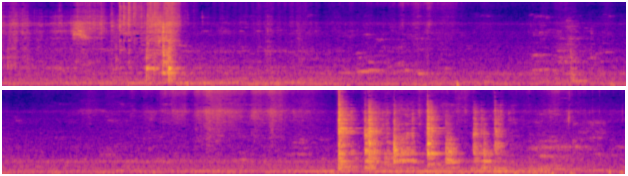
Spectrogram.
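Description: A brief clatter early on as whole spices drop into an aluminium pressure cooker. Then, from about ten seconds in, a run of clinks and scrapes as a steel ladle stirs the spices frying in the oil in the bottom of the pot.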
